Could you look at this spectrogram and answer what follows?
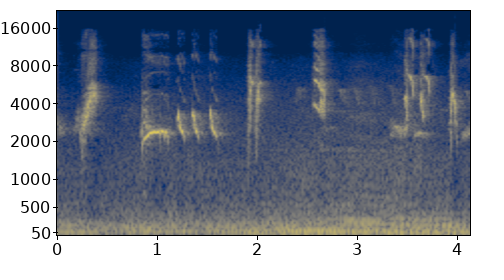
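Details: Orange-headed thrush delivering a gacor teler song rich in material: a rising whistle, a run of three bright slurred notes, then scattered sharp high chirps spaced apart, with low hum beneath.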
